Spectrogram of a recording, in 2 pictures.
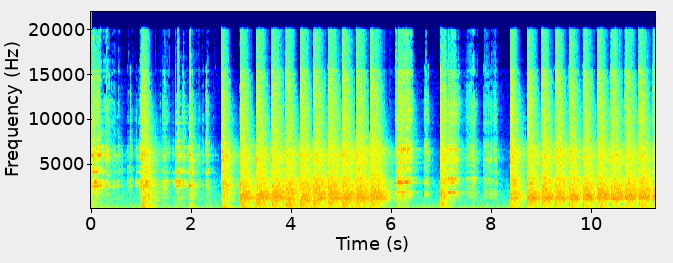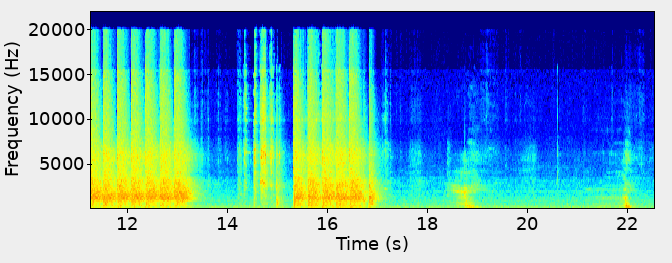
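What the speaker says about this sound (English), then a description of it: "I'm going to do a little hammer on this and see what happens." Rapid metallic hammer blows on a laser-welded metal butt joint ring out in long dense bursts, broken by short pauses, sharp and close.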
